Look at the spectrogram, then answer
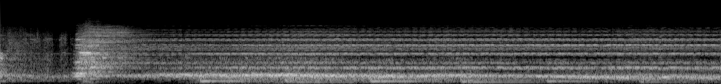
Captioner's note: wind howls; tense music continues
